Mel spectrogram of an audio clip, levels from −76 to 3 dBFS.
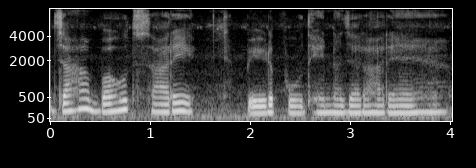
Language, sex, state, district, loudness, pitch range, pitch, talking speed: Hindi, male, Jharkhand, Ranchi, -15 LUFS, 150-175 Hz, 160 Hz, 135 wpm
